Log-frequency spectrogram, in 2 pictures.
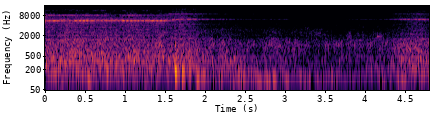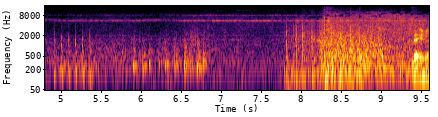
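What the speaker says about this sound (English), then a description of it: "Poor Alouette is getting harassed by the UAZ with the KPVT." In the WARNO strategy game, an Alouette helicopter is under fire from a KPVT heavy machine gun mounted on a UAZ, with a steady rotor drone and rapid bursts of gunfire rising near the end, low in level.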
